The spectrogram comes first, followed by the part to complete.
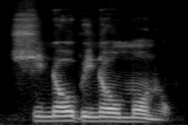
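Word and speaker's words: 忍の者: The word ninja is actually two ideograms in Japanese, which are pronounced correctly shinobi no mono.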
